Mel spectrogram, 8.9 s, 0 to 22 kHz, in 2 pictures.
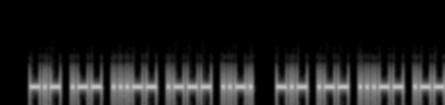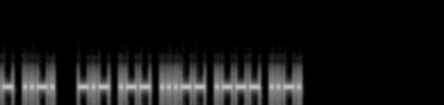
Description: Morse code, heard as a keyed tone, about 34 wpm, 700 Hz. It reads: KW3JF KW3JF KW3JF
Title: USA Call Signs Repeated 3x 35wpm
